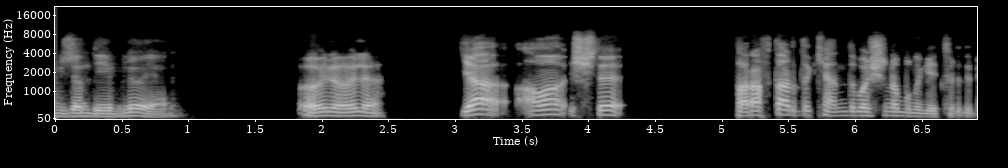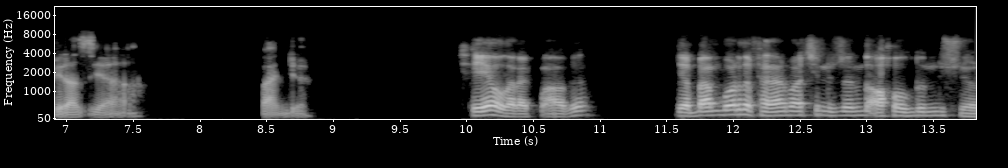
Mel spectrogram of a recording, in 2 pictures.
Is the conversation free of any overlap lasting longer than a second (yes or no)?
yes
